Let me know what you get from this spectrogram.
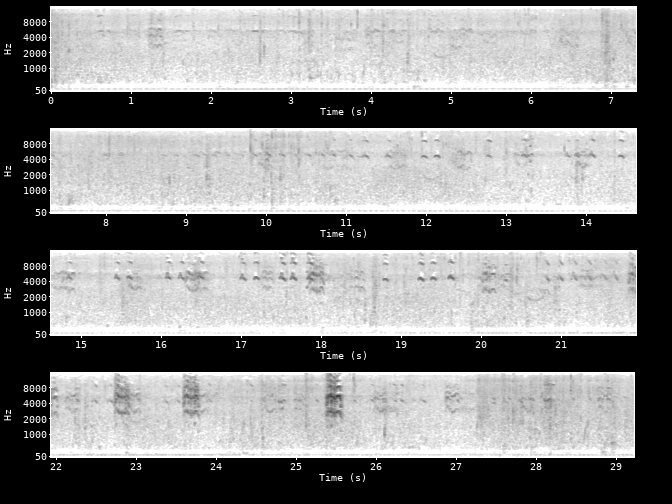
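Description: Birds calling: a string of short, high calls that thickens through the middle, with a few louder calls near the end, over faint steady background noise.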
